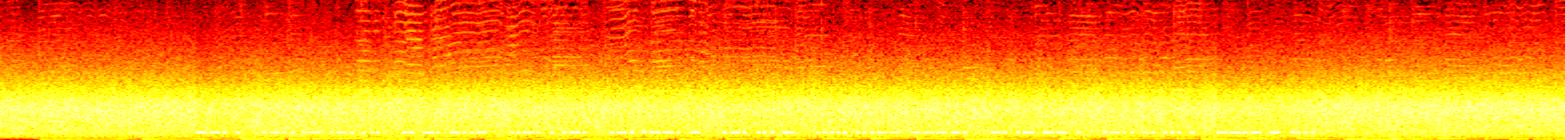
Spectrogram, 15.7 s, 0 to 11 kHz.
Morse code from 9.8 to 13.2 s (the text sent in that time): NAME LISE QTH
